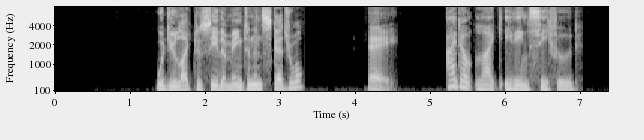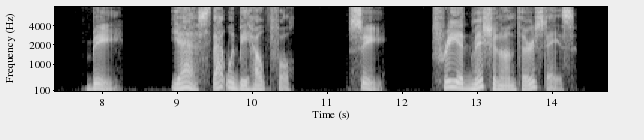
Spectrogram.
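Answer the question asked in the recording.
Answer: B: Yes, that would be helpful.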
